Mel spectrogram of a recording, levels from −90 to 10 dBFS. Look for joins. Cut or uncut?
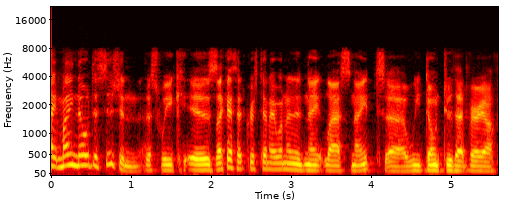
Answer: cut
